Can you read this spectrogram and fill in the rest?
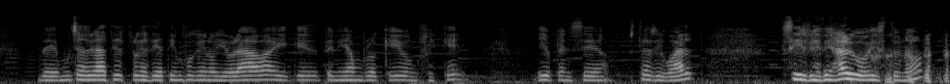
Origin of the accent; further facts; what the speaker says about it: Palafrugell, Catalonia, Spain; De la ciudad, y también me gusta tener mi piedra en mi pueblo y mi árbol, y el caminar, el pasear.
